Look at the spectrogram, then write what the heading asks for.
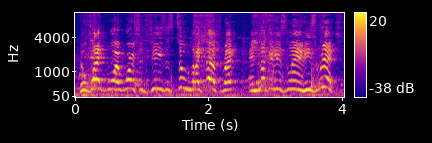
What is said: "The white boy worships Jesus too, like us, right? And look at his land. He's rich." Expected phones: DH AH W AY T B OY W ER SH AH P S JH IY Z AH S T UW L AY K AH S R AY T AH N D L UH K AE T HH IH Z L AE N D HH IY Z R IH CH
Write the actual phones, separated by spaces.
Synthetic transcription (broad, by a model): DH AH W AY T B OY W ER SH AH P JH IY Z AH S T UW L AY K AH S R AY T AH N L UH K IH T HH IH Z L AE N D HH IY Z R IH CH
